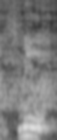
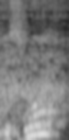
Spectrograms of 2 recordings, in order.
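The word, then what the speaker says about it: بِسْمِ: arahimi yang maha penyayang bacanya Bismi tidak bismu tidak Bisma Bismillahirrahmanirrahim Bismillahirahmanirrahim enak juga ya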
